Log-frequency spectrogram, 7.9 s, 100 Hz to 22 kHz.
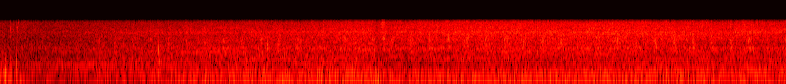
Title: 2007 Nissan Titan engine knocking noise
